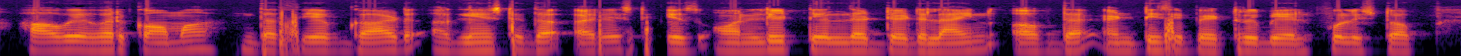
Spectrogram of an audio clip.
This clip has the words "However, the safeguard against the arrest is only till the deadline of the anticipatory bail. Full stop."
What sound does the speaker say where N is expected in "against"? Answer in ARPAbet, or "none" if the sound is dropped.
N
